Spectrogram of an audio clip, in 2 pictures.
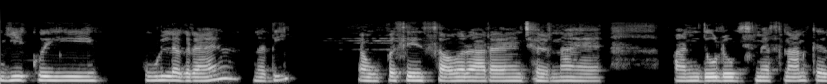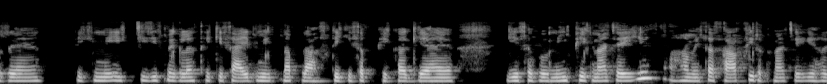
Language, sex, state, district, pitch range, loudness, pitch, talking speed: Hindi, female, Bihar, Bhagalpur, 170-180 Hz, -16 LUFS, 170 Hz, 190 wpm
